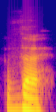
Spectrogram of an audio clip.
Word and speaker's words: the: do that when a word begins with a vowel such as Atlantic Ocean if there is a word the before it it normally changes to thee so naturally we would say the Atlantic Ocean whereas we would say the North Sea there's a little pronunciation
